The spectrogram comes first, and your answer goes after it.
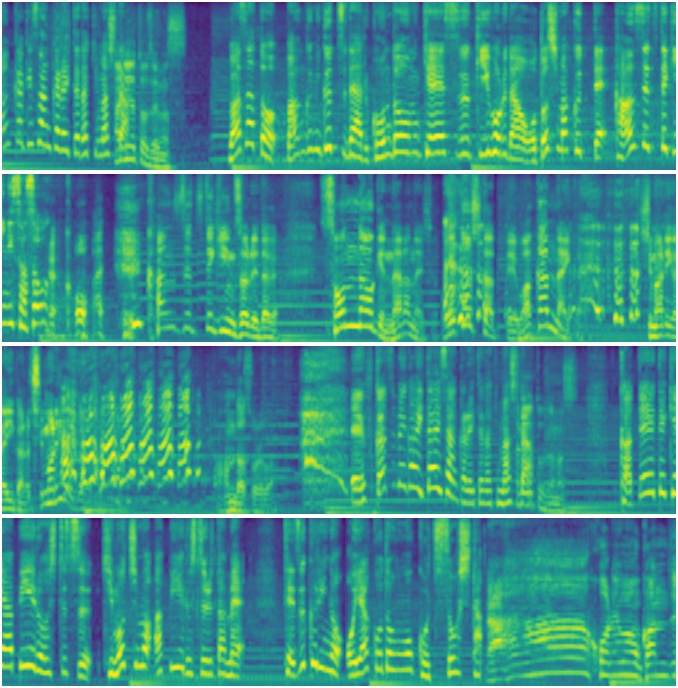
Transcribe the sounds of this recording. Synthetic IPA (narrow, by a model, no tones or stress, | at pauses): ãŋkake̞sãŋkaɾait̪ad̪akʲimaɕi̥aɾtaiɡat̪oːɡozaimasɨ̥ | βazat̪o̞bãŋɡɯ̟mʲiɡɯ̟t͡sɨd̪e̞aɾɯ̟kõ̞nd̪o̞ːmɯ̟ke̞ːsɨkʲiːɦo̞ɾɯ̟d̪aoːt̪o̞ɕimakɯ̟t̪ːe̞kãɰ̃se̞t͡sɨ̥t̪e̞kʲiɲ̟isaso̞ɯ̟kʰoaikʰãɰ̃se̞t͡sɨ̥t̪e̞k̬ʲiɲis̬oɾed̪aka | sõ̞nːaβak̬enaɾana̰id̪soʔooɕit̪at̪ːe̞βakãnːaika̰ɾaɕimaɾʲiɡaiːkaɾaɕimaɾʲinak | nã̰nd̪a̰so̞̰ɾeβa̰ | eɸɯ̟̥kat͡sɨme̞ɡait̪aisãŋkaɾait̪ad̪akʲimaɕi̥aɾt̪aat̪ozaimasɨ̥kat̪e̞ːt̪e̞kʲiapʲiːɾɯ̟o̞ɕi̥t͡sɨt͡sɨkʲimo̞t͡ɕimo̞ʔapʲiːɾɯ̟sɨɾɯ̟t̪ame̞ | t̪e̞zɨkɯ̟ɾʲino̞ʔojako̞d̪õ̞ɰ̃o̞ɡo̞d͡ʑi̥so̞ːɕi̥t̪aa | kʰo̞ɾe̞βamokãnd͡ze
